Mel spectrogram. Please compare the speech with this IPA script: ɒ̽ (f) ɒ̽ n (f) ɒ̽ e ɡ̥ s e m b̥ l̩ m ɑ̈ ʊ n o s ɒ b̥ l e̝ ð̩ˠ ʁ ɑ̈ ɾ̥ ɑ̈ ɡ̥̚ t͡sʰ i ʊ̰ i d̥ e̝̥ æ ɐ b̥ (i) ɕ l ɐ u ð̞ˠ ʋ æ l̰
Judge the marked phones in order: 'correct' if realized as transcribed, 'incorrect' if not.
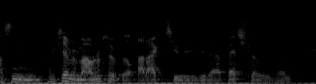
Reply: incorrect: s, correct, incorrect: æ

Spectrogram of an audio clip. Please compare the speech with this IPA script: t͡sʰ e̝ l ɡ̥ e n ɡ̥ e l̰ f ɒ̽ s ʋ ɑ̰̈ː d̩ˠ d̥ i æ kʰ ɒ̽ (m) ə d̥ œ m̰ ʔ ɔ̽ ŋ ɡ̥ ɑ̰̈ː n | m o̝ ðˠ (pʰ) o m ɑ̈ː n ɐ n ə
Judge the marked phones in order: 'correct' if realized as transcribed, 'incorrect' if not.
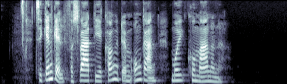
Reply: incorrect: ŋ, incorrect: kʰ

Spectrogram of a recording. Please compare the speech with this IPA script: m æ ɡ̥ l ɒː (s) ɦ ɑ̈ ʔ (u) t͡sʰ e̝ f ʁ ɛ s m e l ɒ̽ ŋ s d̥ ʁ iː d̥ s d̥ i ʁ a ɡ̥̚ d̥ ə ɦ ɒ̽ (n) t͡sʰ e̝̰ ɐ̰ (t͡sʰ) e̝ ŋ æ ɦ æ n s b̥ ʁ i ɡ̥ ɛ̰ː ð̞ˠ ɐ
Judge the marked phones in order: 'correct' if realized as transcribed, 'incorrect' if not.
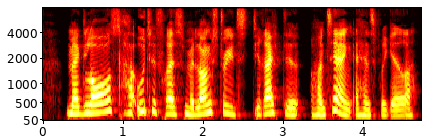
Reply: correct, correct, correct, incorrect: none

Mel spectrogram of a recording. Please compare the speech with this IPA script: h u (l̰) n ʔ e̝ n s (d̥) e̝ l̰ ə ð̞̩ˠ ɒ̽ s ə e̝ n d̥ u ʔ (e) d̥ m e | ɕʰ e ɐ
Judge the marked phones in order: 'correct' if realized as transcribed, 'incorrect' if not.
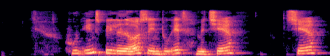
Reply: incorrect: none, incorrect: b̥, correct

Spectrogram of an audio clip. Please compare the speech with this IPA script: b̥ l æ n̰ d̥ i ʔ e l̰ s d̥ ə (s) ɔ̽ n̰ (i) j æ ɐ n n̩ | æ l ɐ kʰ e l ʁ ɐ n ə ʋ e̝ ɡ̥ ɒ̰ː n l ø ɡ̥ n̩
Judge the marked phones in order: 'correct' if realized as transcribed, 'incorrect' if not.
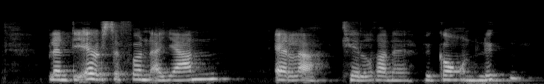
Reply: incorrect: f, incorrect: æ

